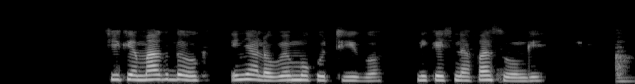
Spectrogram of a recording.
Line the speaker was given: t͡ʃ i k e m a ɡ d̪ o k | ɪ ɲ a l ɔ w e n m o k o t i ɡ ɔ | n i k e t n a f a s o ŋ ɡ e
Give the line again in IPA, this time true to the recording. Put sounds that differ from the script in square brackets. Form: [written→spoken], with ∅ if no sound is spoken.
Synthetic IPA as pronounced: t͡ʃ i k e m a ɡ d̪ o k | ɪ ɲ a l ɔ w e [n→∅] m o k o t i ɡ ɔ | n i k e [t→t͡ʃ] n a f a s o ŋ ɡ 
